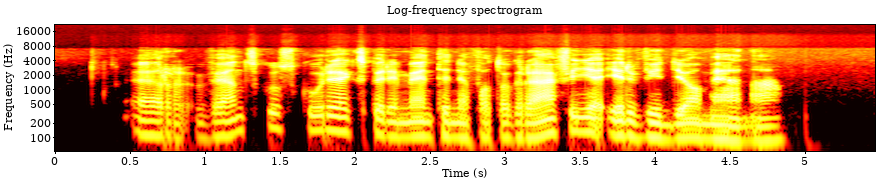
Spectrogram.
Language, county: Lithuanian, Klaipėda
